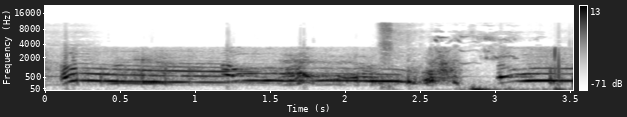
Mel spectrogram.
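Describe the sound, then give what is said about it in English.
A dog named Max howls over a phone line in long, wavering, drawn-out tones that sound thin and tinny, breaking briefly before a final rising howl. “The dog. You heard the dog.”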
